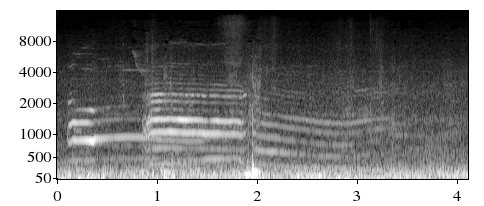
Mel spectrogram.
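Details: Domestic cat meowing while fighting with its mate: a sustained, steady-pitched meow with a sharp click partway, then a fainter drawn-out tail, over constant low background rumble.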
